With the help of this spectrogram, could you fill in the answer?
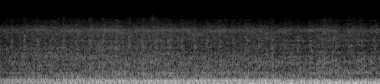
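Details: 1967 Buick GS340 after a new water pump, left idling and cooling well: a steady, even low idle with a smooth, unbroken rumble and no knocks or misses; healthy and settled.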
